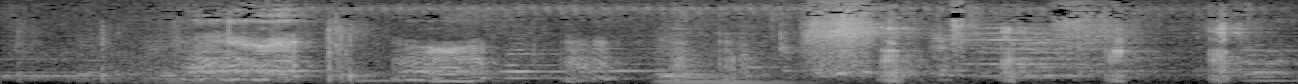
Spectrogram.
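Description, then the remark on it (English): A dog grunts and whimpers, a steady run of low snorting grunts mixed with higher whiny cries that carries on for several seconds. “Nice doggy.”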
